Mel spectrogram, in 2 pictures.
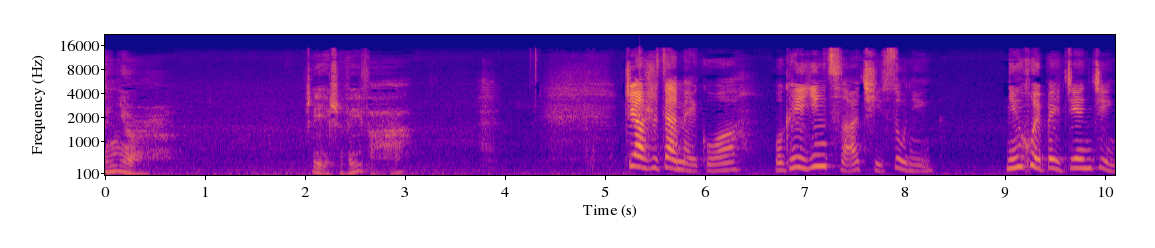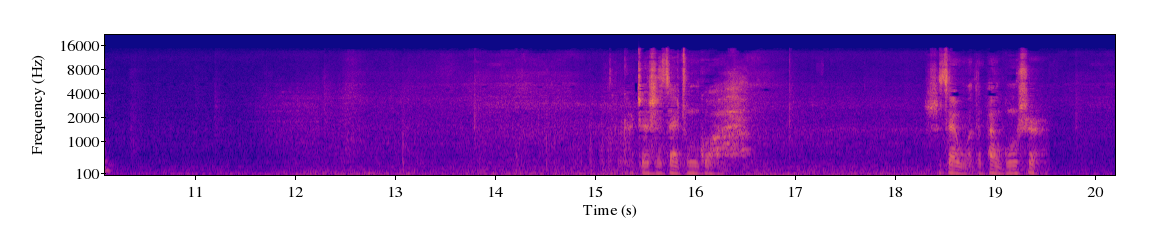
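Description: A middle-aged man speaks calmly and firmly.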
